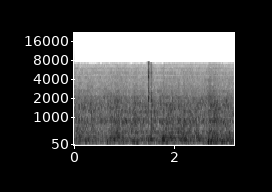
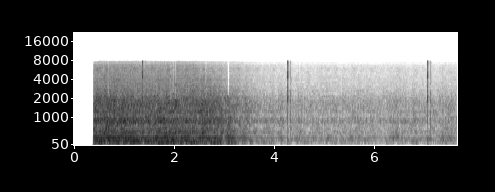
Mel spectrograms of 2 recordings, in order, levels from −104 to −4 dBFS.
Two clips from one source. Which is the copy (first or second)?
first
